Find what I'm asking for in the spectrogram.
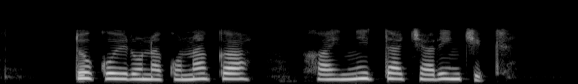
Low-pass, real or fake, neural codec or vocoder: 5.4 kHz; real; none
